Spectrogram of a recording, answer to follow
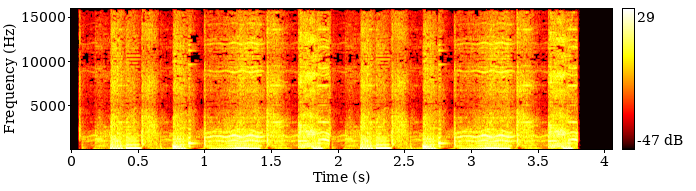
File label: Special Sounds Root C 128BPM; VEC3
